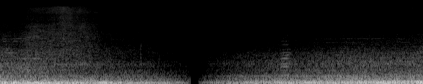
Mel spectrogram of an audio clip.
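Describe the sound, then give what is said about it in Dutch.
Car driving on a motorway past buses carrying football supporters, a steady low road rumble that drops to near silence for a moment midway, then rises back to full strength. “We rijden op de A12. We passeren net de supportersbussen van AZ.”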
